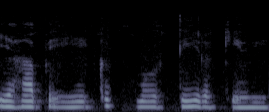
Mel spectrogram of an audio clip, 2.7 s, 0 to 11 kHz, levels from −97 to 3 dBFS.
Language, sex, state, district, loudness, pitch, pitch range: Hindi, female, Bihar, Saharsa, -48 LUFS, 160 Hz, 155-170 Hz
